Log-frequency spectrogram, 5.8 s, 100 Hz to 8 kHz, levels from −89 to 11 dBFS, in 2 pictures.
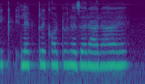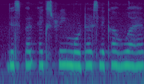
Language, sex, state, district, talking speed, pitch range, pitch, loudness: Hindi, female, Bihar, Vaishali, 145 wpm, 265-275 Hz, 270 Hz, -36 LUFS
